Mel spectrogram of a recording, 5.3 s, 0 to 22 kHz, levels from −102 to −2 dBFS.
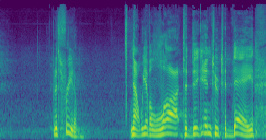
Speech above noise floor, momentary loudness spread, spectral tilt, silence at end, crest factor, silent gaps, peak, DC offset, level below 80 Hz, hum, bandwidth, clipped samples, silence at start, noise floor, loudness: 36 dB; 6 LU; -5 dB/octave; 0 s; 20 dB; none; 0 dBFS; under 0.1%; -64 dBFS; none; 18.5 kHz; under 0.1%; 1.05 s; -53 dBFS; -18 LUFS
